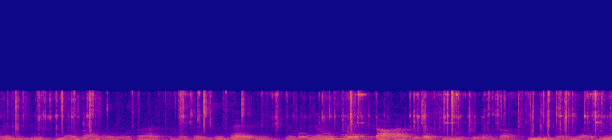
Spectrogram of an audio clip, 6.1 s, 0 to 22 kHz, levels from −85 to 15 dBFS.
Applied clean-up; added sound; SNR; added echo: none; Keys jangling; 2 dB; reverberation time 0.6 s.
